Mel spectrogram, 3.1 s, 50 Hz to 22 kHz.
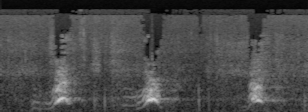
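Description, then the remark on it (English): Dogs barking on a sunny 32-degree day: three separate woofs spaced about a second apart, moderately loud, with quiet background between them and no talking. “It's 32 degrees on a beautiful sunny day with barking dogs.”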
